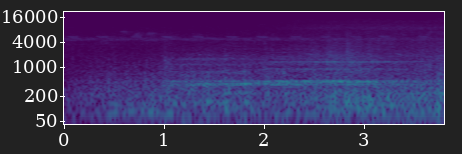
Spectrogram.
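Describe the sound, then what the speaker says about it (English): A Panzerzug armored train from Call of Duty WWII arrives as a steady, rumbling rail roar with faint tonal squeals building gradually, heard alone at moderate distance without speech. "Train's right on time."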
